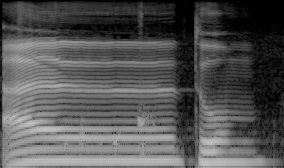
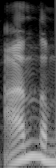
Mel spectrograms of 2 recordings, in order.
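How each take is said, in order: First: The n is hidden as a soft nasal hum. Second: The n is fully articulated with the tongue. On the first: The speaker calls it right. "tapi antum ... jadi samar dia non sukunnya" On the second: The speaker calls it wrong. "Kalau dimasukkan jadinya antum, bukan antum"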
